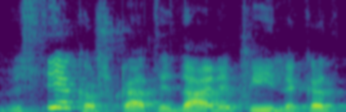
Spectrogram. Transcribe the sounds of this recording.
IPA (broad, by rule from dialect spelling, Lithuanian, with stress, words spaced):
ʋʲɪs ˈtʲiɛk kɐʃˈkɑː tɐɪ ˈdɑːrʲɛ ˈpʲiːlʲɛ kɐt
